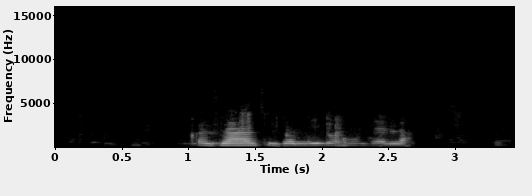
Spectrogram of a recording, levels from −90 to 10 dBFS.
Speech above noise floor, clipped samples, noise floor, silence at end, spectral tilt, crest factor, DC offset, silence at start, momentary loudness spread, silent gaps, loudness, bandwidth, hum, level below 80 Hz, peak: 48 dB; under 0.1%; -79 dBFS; 0.8 s; -7.5 dB/octave; 20 dB; under 0.1%; 1 s; 16 LU; none; -32 LUFS; 4.2 kHz; none; under -90 dBFS; -14 dBFS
